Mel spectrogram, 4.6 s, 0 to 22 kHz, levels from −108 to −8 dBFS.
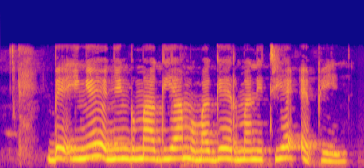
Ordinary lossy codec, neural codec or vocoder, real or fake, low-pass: none; none; real; 7.2 kHz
